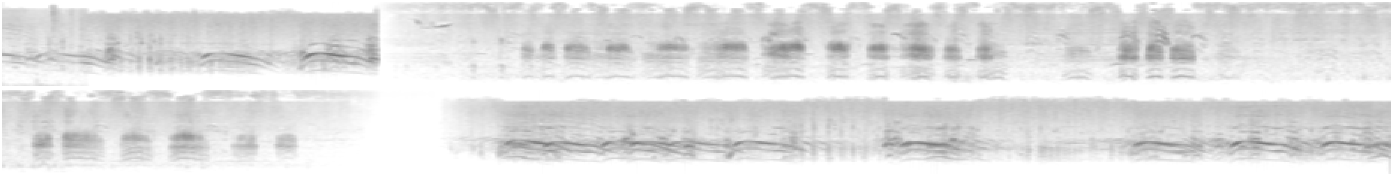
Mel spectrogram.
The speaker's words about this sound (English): The redhead sounds kind of like it's mewing there towards the end.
